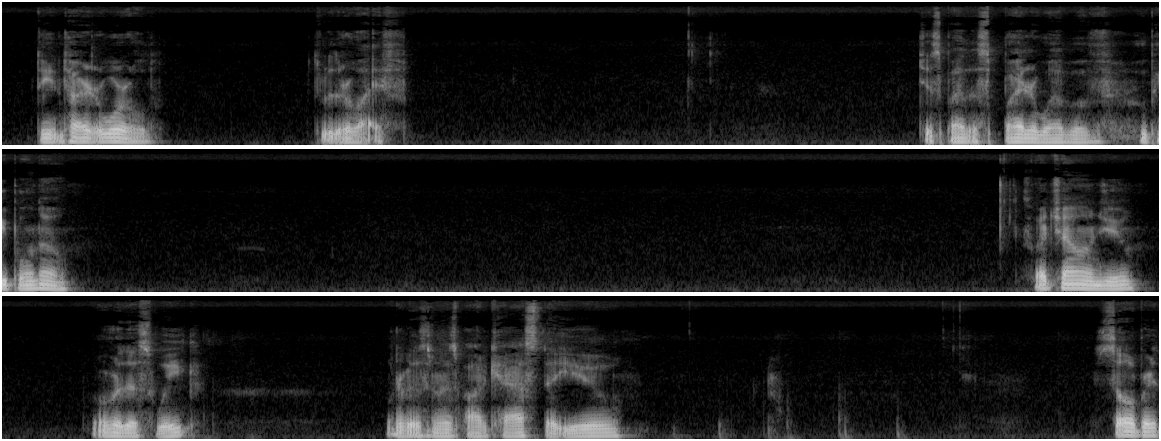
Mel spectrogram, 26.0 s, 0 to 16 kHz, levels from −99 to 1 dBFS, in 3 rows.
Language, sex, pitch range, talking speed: English, male, 85-100 Hz, 70 wpm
